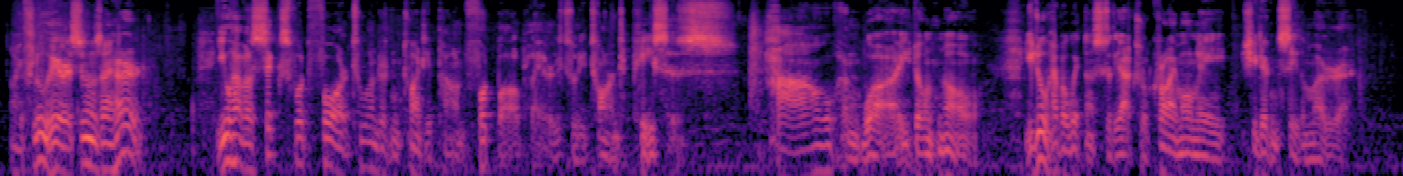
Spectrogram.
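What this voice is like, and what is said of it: Bad put-on Irish accent. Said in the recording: “He of the Irish accent, apparently. ... bad Irish accents”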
